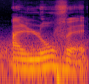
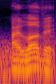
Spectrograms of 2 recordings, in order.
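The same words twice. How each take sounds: First: It is said warmly, with strong enthusiasm. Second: It is said flatly, with little enthusiasm. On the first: The listener believes the love is real. The speaker calls it right. "that mother effer loves that. I can just tell" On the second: The listener doubts the love is real. The speaker calls it wrong. "You say you love it, but do you?"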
